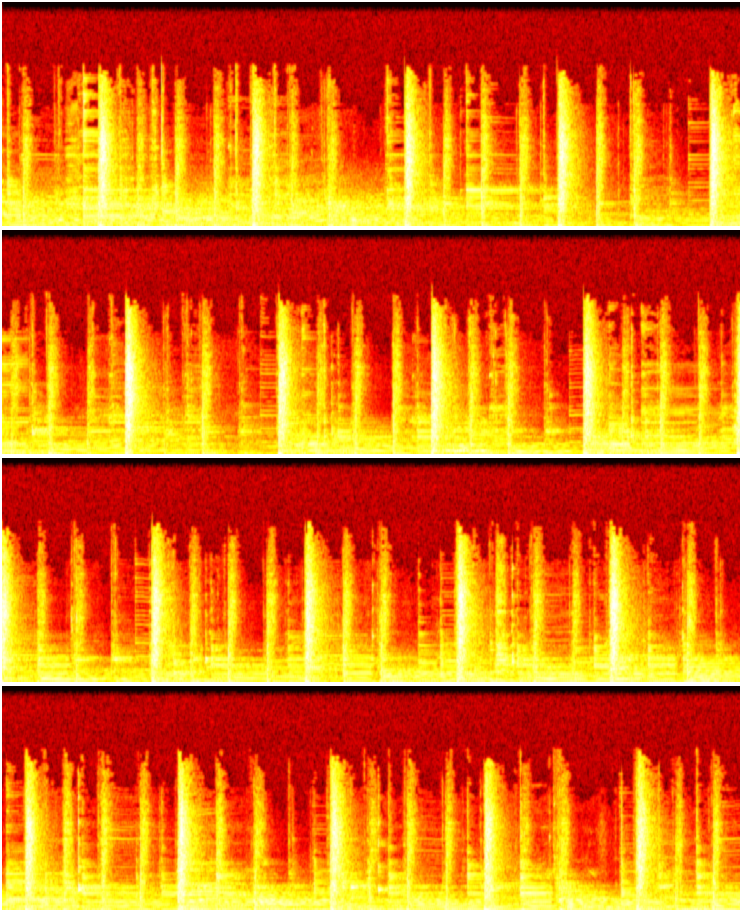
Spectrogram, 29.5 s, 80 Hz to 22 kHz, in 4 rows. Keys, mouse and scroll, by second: 2.1 ctrl+t, 2.7-3.3 alt+click, 3.6 Down, 5.0-5.3 click, 5.6 shift+click, 6.2 click, 7.2 Up, 8.2-8.5 click, 10.1 scroll down 1, 10.3 scroll up 1, 10.5 click, 10.9 ctrl+t, 11.4-12.6 alt+drag, 13.6-13.9 drag, 16.2 Up, 17.3 shift+click, 17.9 click, 18.2 scroll down 1, 18.9 click, 19.1 Up, 21.1 click, 21.5 scroll up 1, 21.7 click, 22.0 Up, 24.3 click, 24.4 Up, 26.8 ctrl+t, 27.3-28.3 drag, 29.1-29.5 scroll up 1.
